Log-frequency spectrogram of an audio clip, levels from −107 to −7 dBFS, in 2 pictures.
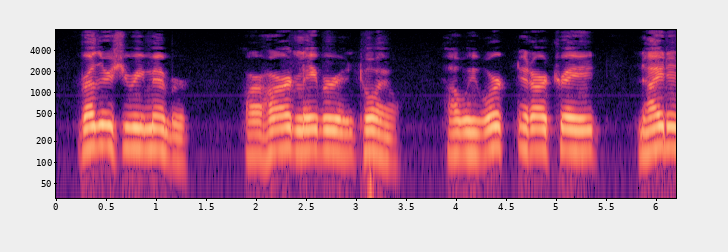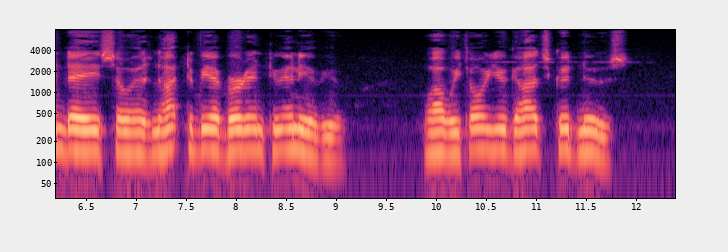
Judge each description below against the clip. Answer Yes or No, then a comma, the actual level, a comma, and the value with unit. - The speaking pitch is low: No, medium, 145 Hz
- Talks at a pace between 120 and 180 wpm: Yes, average, 170 wpm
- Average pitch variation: No, narrow, 1.9 semitones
